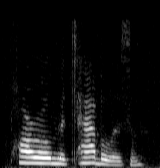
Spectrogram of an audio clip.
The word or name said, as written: paurometabolism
